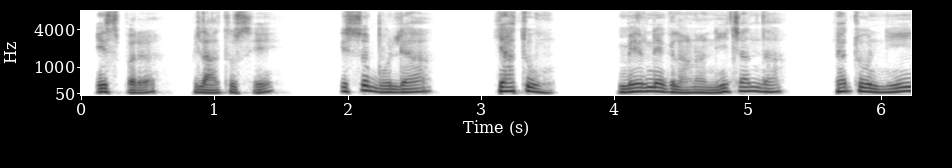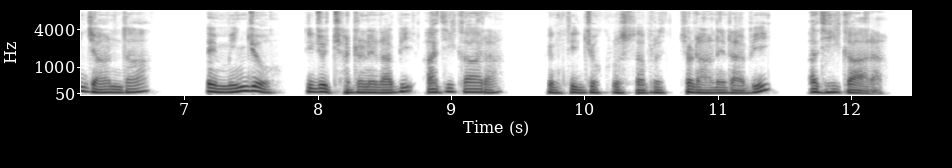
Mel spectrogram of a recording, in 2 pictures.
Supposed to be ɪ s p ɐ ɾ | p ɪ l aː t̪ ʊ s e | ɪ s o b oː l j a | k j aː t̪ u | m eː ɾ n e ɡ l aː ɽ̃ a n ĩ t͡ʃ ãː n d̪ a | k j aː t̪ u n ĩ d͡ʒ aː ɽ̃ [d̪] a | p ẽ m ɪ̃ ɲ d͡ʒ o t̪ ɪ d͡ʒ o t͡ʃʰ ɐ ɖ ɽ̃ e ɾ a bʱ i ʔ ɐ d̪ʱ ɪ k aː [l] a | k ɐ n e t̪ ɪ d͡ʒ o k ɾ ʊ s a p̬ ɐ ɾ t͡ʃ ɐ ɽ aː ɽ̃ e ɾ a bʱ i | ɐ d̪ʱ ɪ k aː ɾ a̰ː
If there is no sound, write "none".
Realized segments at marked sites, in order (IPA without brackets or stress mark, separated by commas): d̪, ɾ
